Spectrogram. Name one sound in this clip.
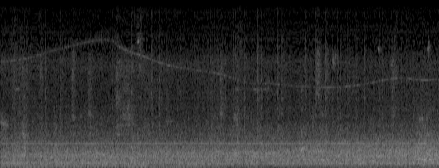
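A diesel bus drives at speed along an asphalt road, heard from inside the cab.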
